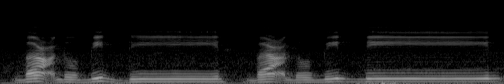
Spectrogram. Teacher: diwaqafkan dengan hukum mad arif li sukun, kita panjang 6 harkat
